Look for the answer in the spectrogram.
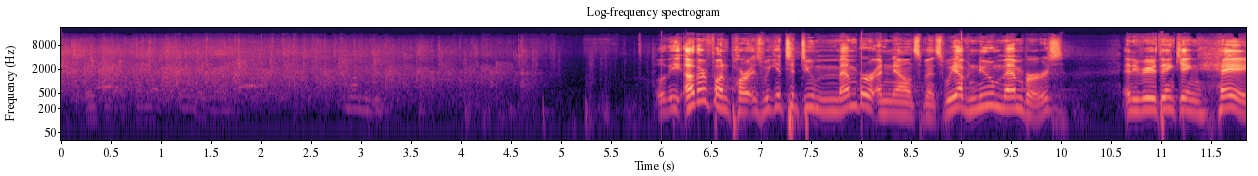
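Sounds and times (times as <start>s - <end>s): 
audience applause: 0.0s - 4.9s
speech: 6.0s - 11.8s.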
